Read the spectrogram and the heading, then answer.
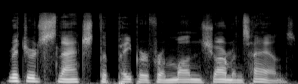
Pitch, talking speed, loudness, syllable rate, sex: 110 Hz, 140 wpm, -17 LUFS, 4.2 syllables/s, male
